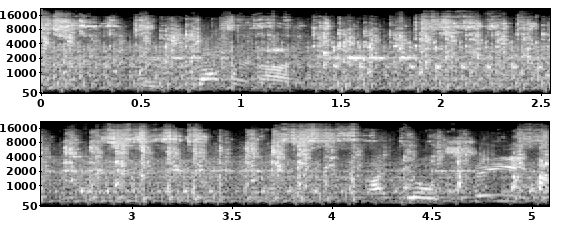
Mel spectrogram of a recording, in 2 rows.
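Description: A rare single-cylinder Gardner L2 engine with a heavy flywheel thumps rhythmically as it runs down toward a stop, a steady chugging pulse.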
